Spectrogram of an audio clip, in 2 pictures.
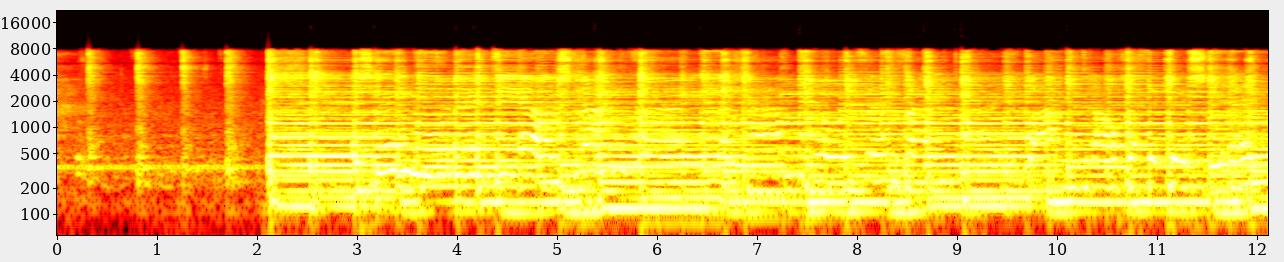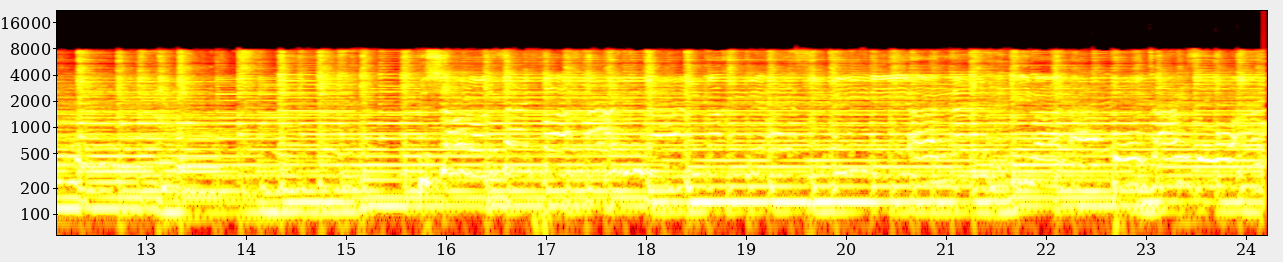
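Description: Two acoustic guitars strumming a song's instrumental intro with cajon and cymbal accompaniment, starting abruptly about two seconds in after a few soft clicks.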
